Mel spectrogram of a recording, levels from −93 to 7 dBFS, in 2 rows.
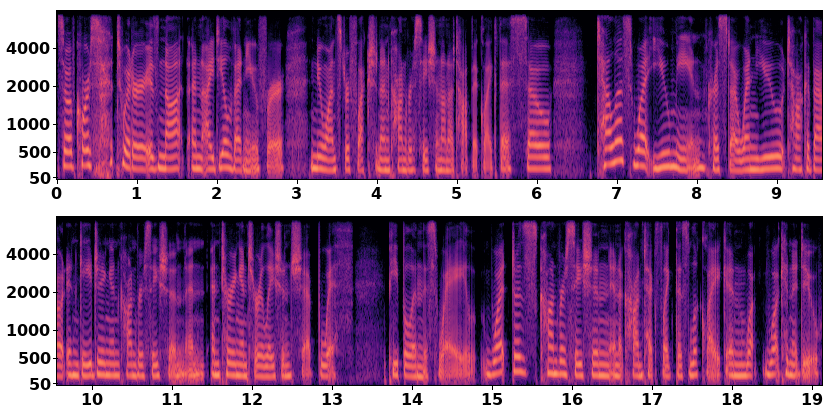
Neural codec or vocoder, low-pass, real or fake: none; 7.2 kHz; real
